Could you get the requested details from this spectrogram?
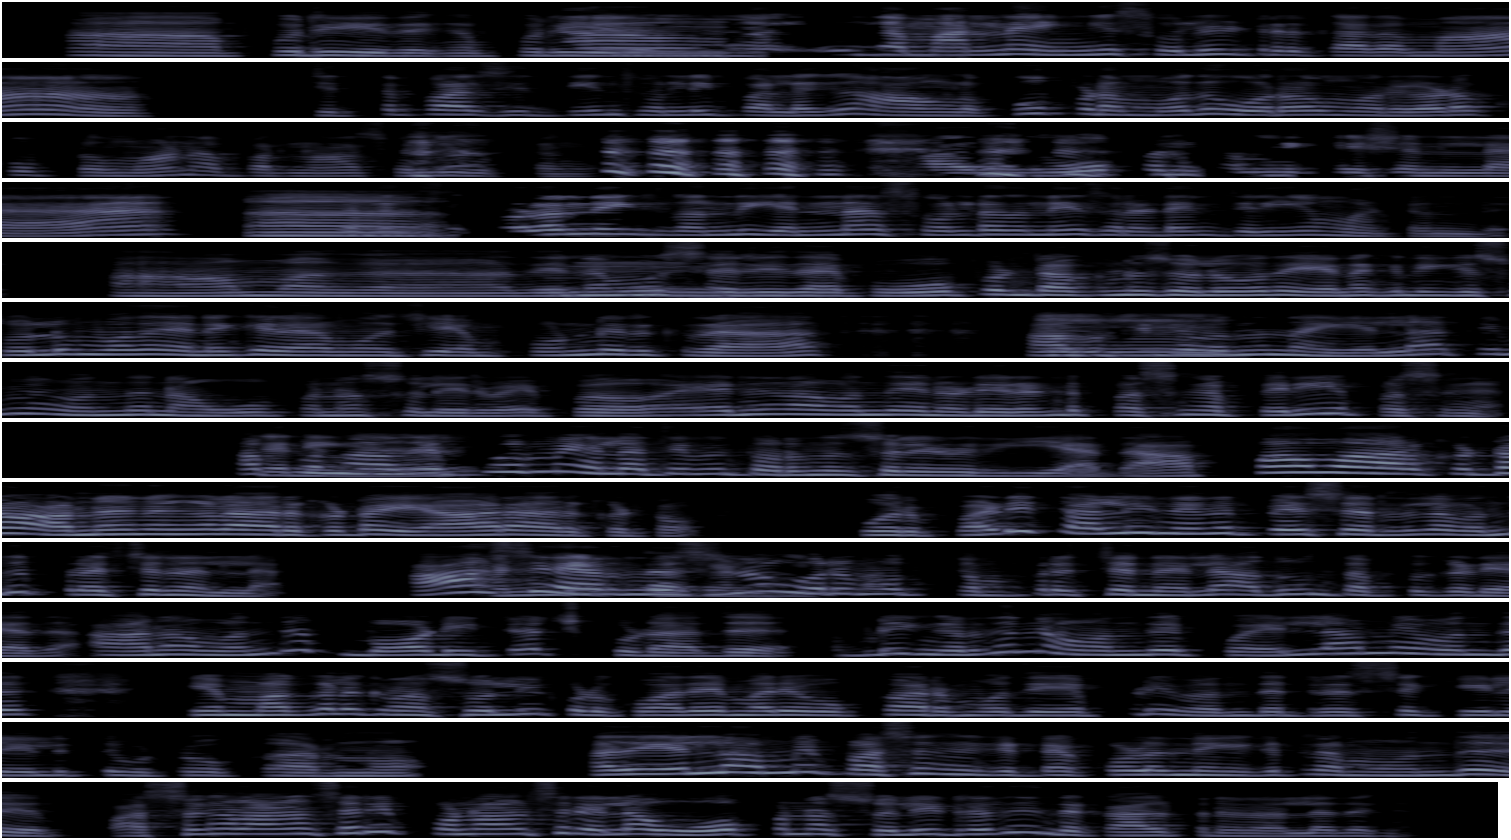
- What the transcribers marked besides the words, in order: laugh; in English: "ஓப்பன் கம்யூனிகேஷன்ல"; in English: "ஓப்பன் டாக்ன்னு"; in English: "ஓப்பனா"; in English: "பாடி டச்"; in English: "ஓப்பனா"
- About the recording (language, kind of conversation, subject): Tamil, podcast, திறந்த மனத்துடன் எப்படிப் பயனுள்ளதாகத் தொடர்பு கொள்ளலாம்?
